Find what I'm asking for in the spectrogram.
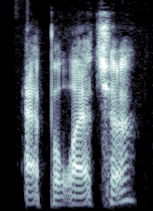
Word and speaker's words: Appalachia: The first thing you need to know is how to pronounce it, Appalachia, or like throwing an apple at you.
